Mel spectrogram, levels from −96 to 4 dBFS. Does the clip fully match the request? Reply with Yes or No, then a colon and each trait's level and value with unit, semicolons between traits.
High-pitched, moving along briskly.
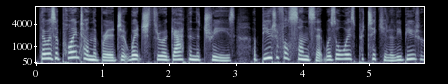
Yes: high, 225 Hz; fast, 225 wpm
